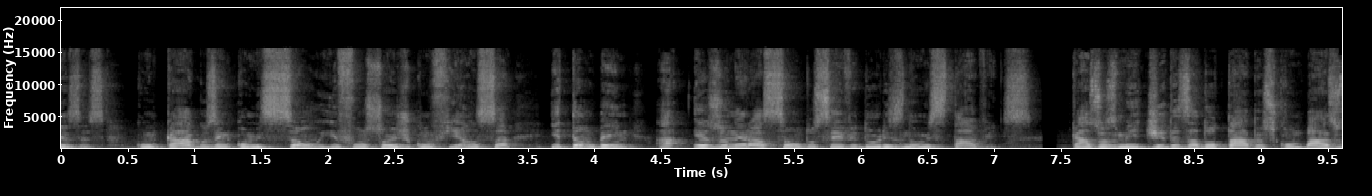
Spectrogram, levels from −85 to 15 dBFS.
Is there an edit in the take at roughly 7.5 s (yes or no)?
yes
